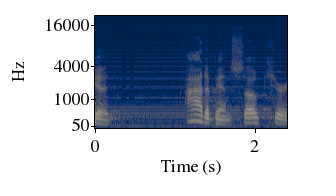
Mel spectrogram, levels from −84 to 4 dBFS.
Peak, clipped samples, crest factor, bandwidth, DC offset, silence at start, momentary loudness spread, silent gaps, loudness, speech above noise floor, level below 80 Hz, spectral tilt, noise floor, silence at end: -20 dBFS; under 0.1%; 20 dB; 17.5 kHz; under 0.1%; 0 s; 22 LU; none; -38 LUFS; 21 dB; -68 dBFS; -5.5 dB/octave; -58 dBFS; 0 s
